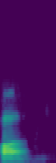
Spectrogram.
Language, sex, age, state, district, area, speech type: Assamese, male, 45-60, Assam, Dhemaji, rural, conversation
